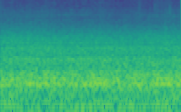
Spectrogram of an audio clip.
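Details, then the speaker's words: Combine harvesting heavy corn on bottom ground: dense, steady, heavy churning roar like a ton of bricks going through, no rhythmic knock or squeal; the operator knows it isn't damage, normal threshing under heavy load. "it sounds like a ton of bricks just going through there just beating my combine death I know it's not but man that's what it sounds"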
